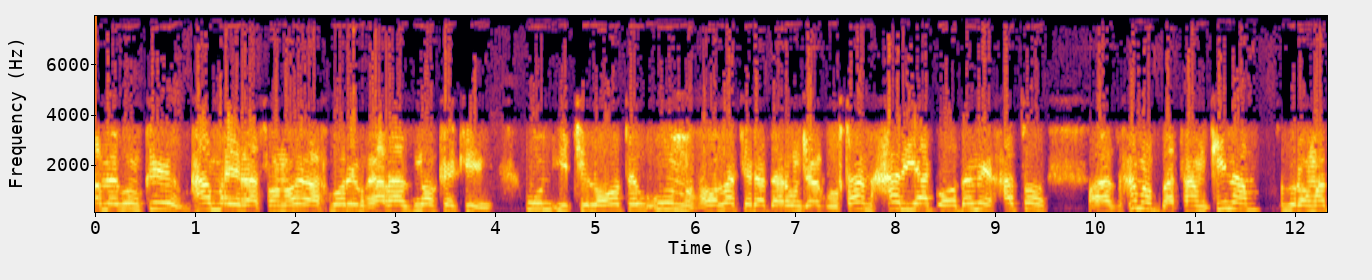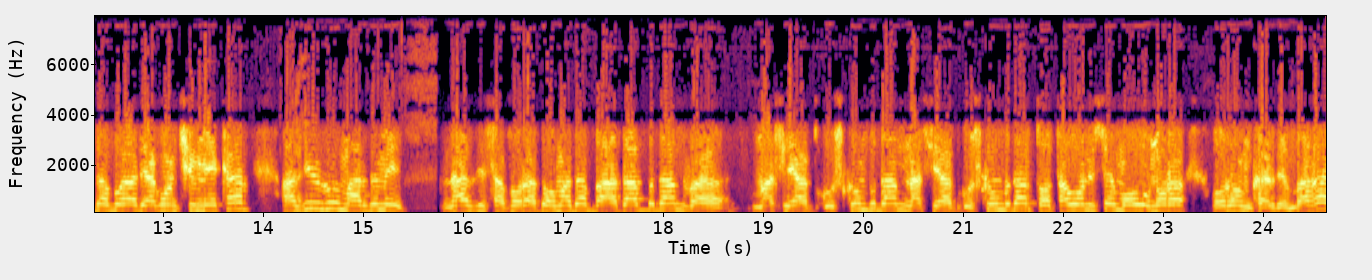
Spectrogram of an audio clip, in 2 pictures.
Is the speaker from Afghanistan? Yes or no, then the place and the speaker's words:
no; Tajikistan; اگر خبری نادرست در باره زادگاهمون، در باره دیارمون، در باره تاجیکستان شنویم، هممون خواتر میشیم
